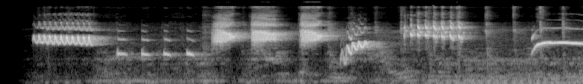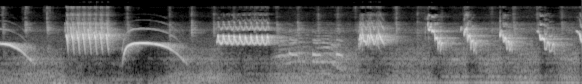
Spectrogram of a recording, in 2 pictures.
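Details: Asian pied starling in vigorous, nonstop song: loud buzzy bursts and rasping notes mixed with clear down-slurred whistled arcs and quick chattering series, in a dense, varied stream with barely a pause.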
